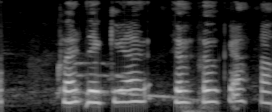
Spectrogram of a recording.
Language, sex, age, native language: Icelandic, female, 9, Icelandic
